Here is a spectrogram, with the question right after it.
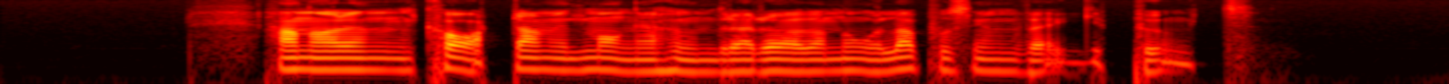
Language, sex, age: Swedish, male, 16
